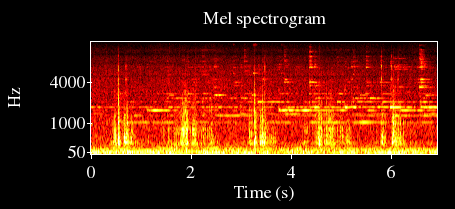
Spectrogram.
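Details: Kingsong 16X electric unicycle at low speed: hub motor gives a scraping grind pulsing about once per wheel turn; cause unknown, not always been like this.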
